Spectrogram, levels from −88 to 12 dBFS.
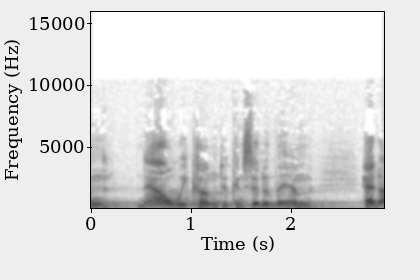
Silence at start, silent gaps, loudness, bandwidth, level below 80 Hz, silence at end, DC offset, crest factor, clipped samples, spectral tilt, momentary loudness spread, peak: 0 s; none; -20 LUFS; 10 kHz; -66 dBFS; 0 s; under 0.1%; 16 dB; under 0.1%; -5 dB/octave; 12 LU; -2 dBFS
